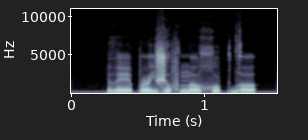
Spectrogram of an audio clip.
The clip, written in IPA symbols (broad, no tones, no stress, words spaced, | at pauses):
ðeːpə˞jʒɤf nɤ χʷə˞pdɤ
